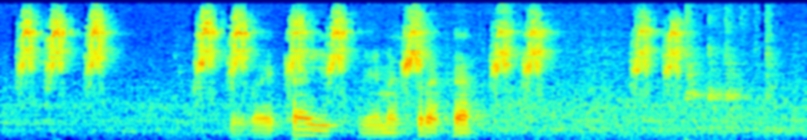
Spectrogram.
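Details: Baby chestnut-cheeked starling with its owner, uttering quick, hoarse squawks in doubles, interleaved with a person's soft talking and a high thin tone near the end.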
